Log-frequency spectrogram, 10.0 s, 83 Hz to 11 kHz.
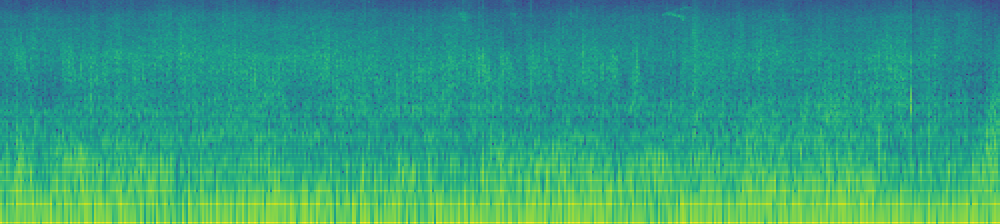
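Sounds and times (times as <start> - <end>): motorcycle running: 0.0 - 10.0
wind buffeting microphone: 0.0 - 10.0.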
